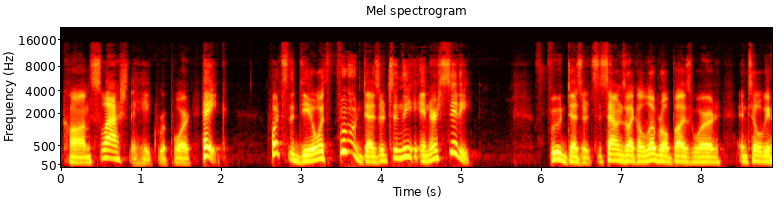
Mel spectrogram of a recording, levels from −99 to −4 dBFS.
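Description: Just after "what's the deal with", at 3.53 to 3.59 s, the speech briefly hangs, holding its last sound for about 40 ms with a faint buzz before resuming cleanly on "deserts in the inner". This is a short stall from a late packet: the jitter buffer emptied, so the receiver stretched the final sound until the packet arrived, adding a 40 ms delay without losing any speech.

From 5.98 to 6.10 s the speech freezes, with about 100 ms of sustained, fading buzz in place of fresh sound, then picks up exactly where it left off with nothing missing. This call audio freeze likely comes from packets held up in transit, which drained the jitter buffer and left the receiver filling the wait.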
